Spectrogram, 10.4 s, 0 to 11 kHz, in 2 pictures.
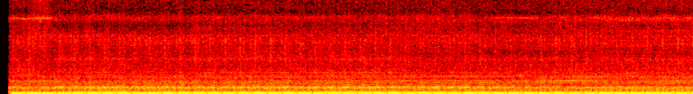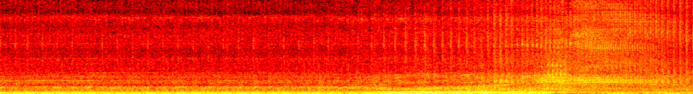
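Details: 2000 Subaru Forester EJ20 flat-four at idle: faint, steady knock about three a second under the low rumble; suspected early-stage rod knock, possibly from high oil temperature and poor oil quality. Cause suspected, not confirmed.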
